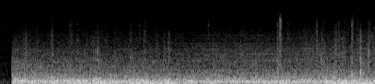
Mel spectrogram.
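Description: Original four-wheel-drive Audi Quattro engine bursts in suddenly and holds a loud, deep, rumbling roar for several seconds, close by and with no voices over it.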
